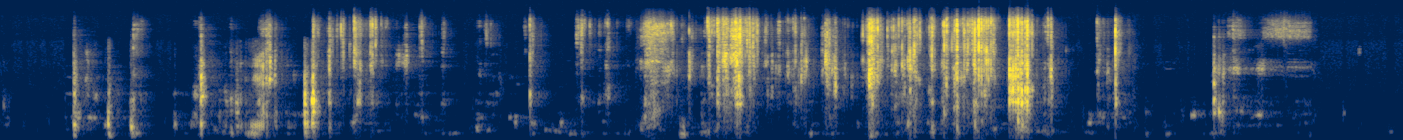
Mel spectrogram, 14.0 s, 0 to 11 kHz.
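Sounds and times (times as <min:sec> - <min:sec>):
plastic wrapper crinkling: 0:03.4 - 0:04.2, 0:05.8 - 0:11.2.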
